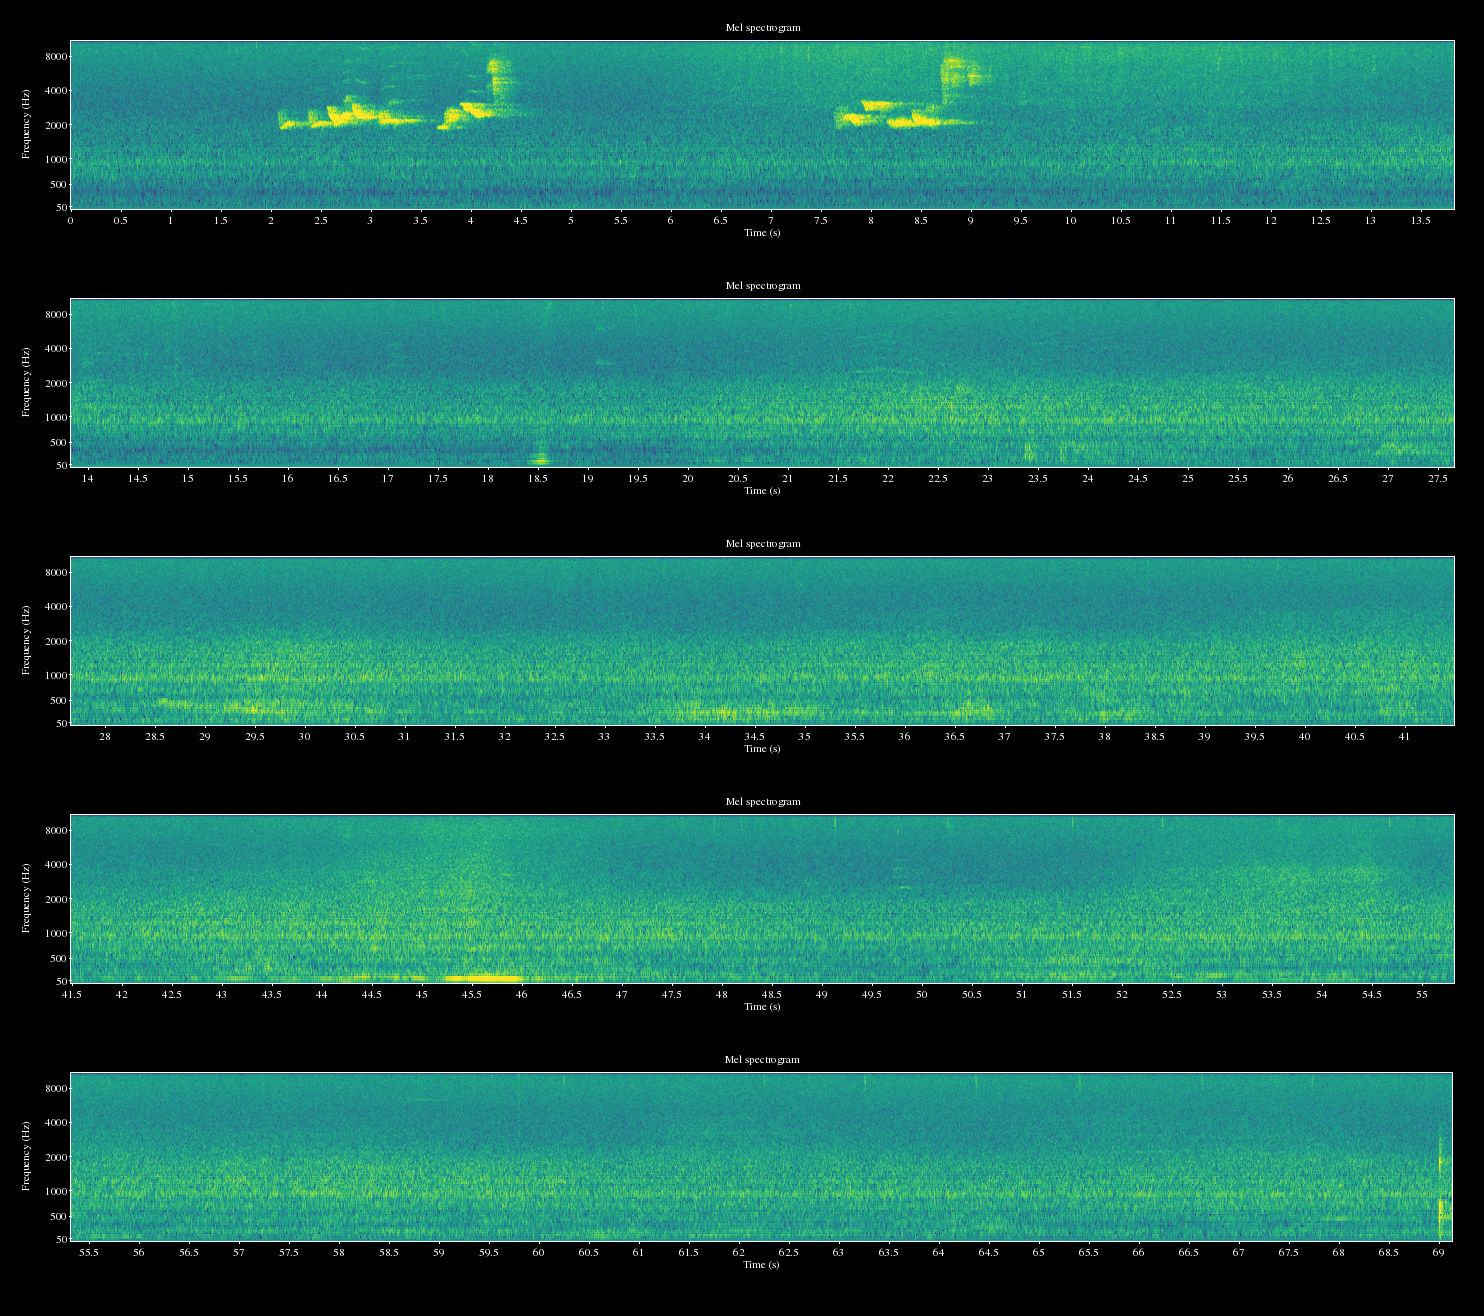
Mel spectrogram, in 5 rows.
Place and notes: Montreuil, France - Backyard, Montreuil
The end of a quiet summer afternoon.
Sounds of birds, insects, wind and the background noises from the road.
Zoom H4n
10 July 2016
